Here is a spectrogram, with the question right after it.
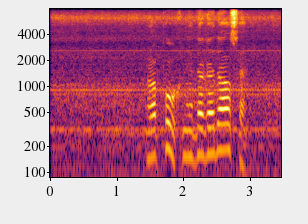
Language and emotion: Russian, neutral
